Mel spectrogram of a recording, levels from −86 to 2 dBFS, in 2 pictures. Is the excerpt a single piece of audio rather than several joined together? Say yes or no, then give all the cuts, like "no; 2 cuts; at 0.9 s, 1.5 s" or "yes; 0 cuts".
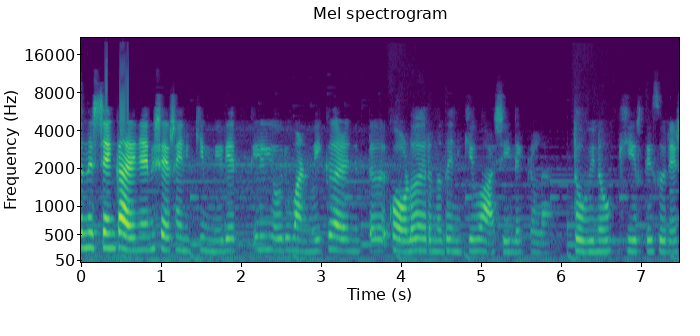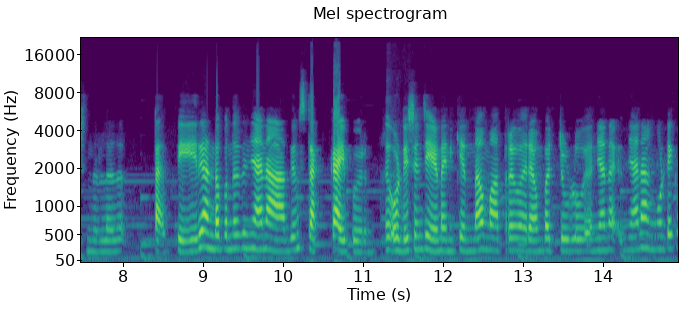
no; 3 cuts; at 3.9 s, 6.0 s, 11.3 s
